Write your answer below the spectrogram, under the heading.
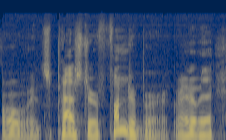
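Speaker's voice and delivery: deep, dropped voice of God. Acting out a pastor arriving at the gate, God's voice. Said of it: "I'll do God's voice".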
